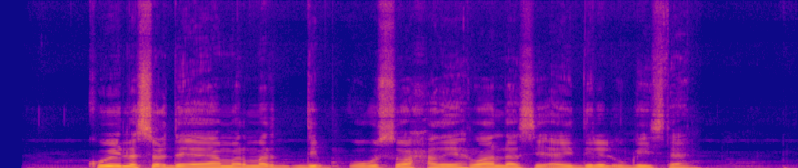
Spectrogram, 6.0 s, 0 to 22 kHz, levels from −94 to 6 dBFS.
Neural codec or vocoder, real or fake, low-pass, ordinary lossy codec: none; real; none; none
